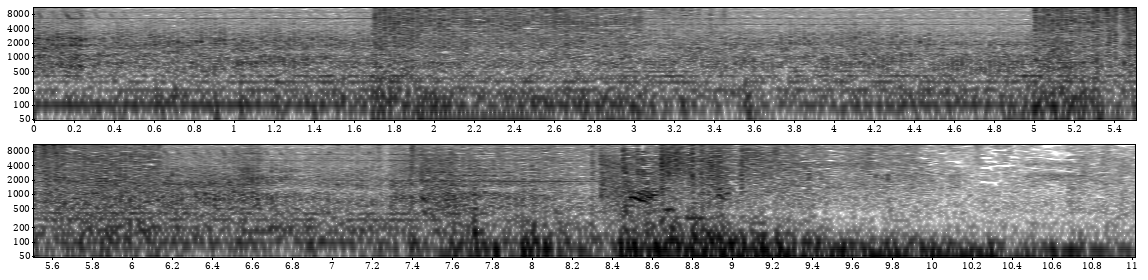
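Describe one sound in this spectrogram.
A helicopter's rotor and engine roar loudly and steadily.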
